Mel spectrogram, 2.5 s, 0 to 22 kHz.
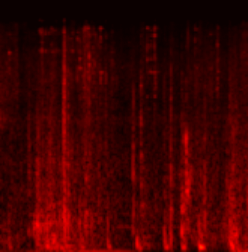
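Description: Horse hooves clip-clopping in Red Dead Redemption 2, a faint, uneven run of soft thuds and scuffs close by with no talk over them.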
